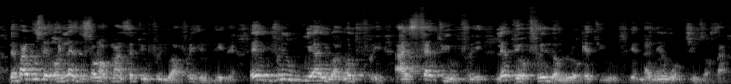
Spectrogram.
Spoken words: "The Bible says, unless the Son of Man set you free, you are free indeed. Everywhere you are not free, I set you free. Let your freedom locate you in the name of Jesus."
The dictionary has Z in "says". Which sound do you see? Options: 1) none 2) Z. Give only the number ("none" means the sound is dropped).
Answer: 1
